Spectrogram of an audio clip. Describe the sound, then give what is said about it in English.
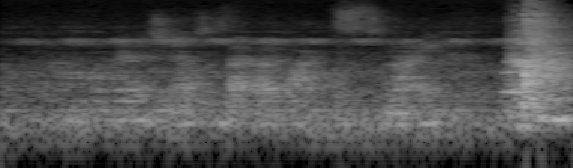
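A single sharp, loud sneeze bursts out near the end, following a few seconds of low murmuring voices and faint breathy sounds. “Bless you.”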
